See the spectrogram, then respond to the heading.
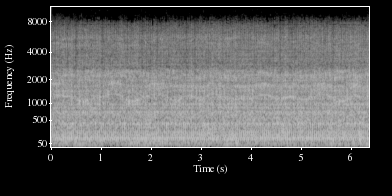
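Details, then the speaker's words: Evinrude/Johnson 9.9–15 hp outboard after fuel pump and carburetor rebuild, setting low-speed idle screw at lowest throttle: uneven lumpy idle about four pulses a second that smooths considerably once the mixture screw is turned back; rough idle from incorrect low-speed mixture. "right now it's running rough i'm going to feed it back to here now smoothed out considerably"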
